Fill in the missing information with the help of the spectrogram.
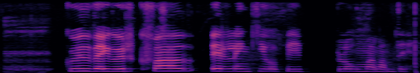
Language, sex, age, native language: Icelandic, female, 14, Icelandic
